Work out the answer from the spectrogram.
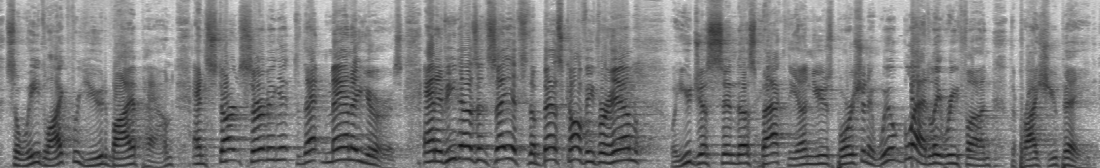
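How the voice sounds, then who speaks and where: A man's voice: high-pitched, sing-song, measured pace. A man playing a cheerful 1950s radio announcer, folksy in his sales patter and mock-dramatic in his storytelling. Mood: cheerful, persuasive. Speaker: announcer and narrator. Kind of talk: 1950s old-time radio announcing and sponsor pitch. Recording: music behind, live stage radio play.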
